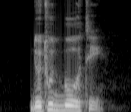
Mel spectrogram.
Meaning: magnificent, splendid, superb, exquisite, beautiful
- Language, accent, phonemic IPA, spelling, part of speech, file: French, France, /də tut bo.te/, de toute beauté, adjective, LL-Q150 (fra)-de toute beauté.wav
